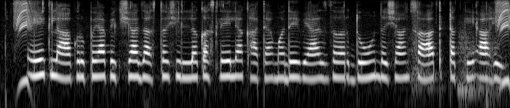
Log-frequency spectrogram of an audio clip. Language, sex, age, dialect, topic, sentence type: Marathi, female, 25-30, Varhadi, banking, statement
